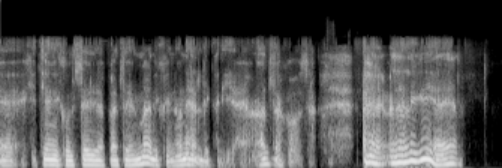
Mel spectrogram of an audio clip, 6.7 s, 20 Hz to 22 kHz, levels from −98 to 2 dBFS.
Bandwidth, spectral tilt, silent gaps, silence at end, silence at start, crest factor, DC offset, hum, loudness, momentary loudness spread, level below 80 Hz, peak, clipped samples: 8.8 kHz; -7 dB/octave; none; 0.55 s; 0 s; 10 dB; under 0.1%; none; -15 LUFS; 14 LU; -46 dBFS; -4 dBFS; under 0.1%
